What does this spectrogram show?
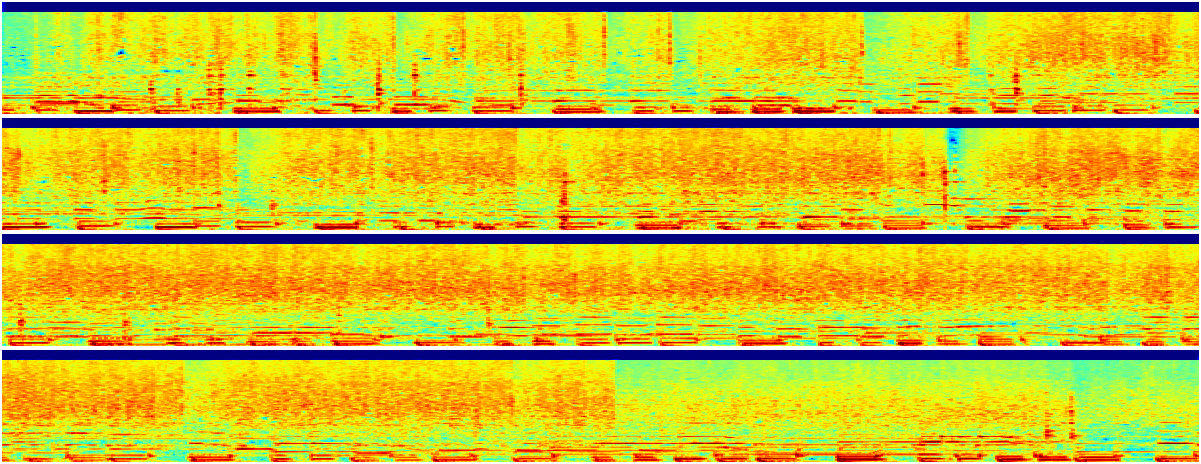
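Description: Onions and pomegranate seeds sizzling in a frying pan, stirred with a wooden spatula that scrapes and clicks against the pan. Faint background music plays underneath.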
